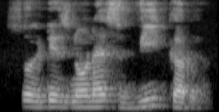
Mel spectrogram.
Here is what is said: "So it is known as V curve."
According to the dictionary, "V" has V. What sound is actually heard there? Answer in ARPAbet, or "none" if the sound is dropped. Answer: V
